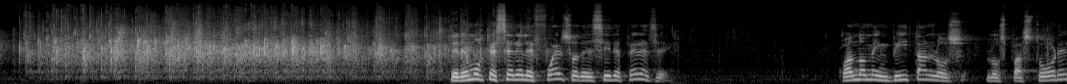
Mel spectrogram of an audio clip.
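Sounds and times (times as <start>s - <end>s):
audience applauding: 0.0s - 5.1s
speech: 4.5s - 6.8s, 8.4s - 10.6s.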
